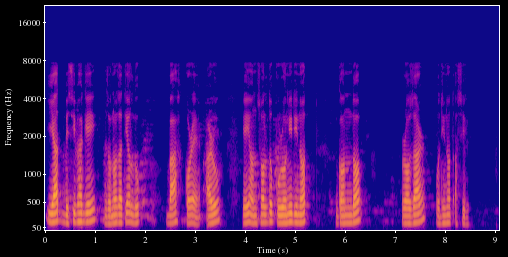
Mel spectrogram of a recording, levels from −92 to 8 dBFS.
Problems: none marked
